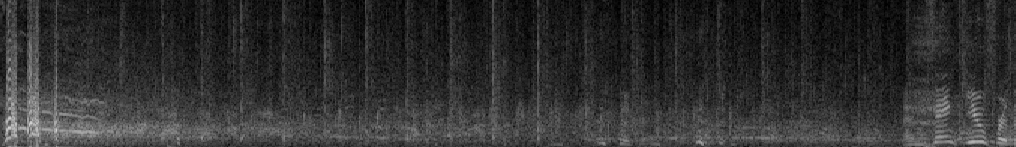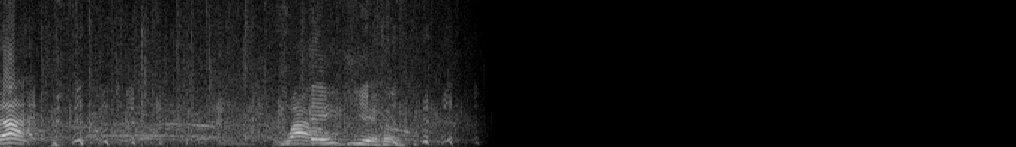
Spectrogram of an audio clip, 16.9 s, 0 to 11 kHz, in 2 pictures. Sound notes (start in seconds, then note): 1.8 laughter; 3.8 applause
